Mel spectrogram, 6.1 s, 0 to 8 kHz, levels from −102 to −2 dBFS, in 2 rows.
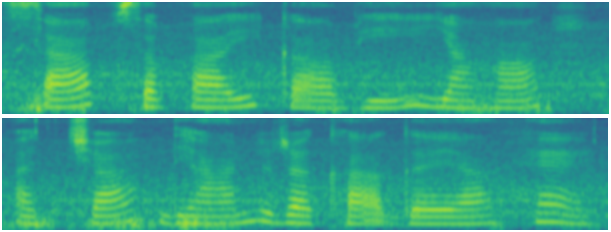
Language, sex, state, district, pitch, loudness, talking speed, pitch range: Hindi, female, Haryana, Jhajjar, 200 Hz, -21 LUFS, 100 wpm, 190-210 Hz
